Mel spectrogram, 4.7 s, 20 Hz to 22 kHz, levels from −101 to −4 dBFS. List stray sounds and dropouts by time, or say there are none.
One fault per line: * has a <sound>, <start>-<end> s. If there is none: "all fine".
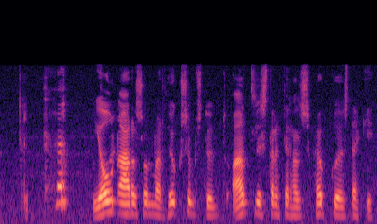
* has a laugh, 0.5-0.9 s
